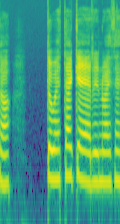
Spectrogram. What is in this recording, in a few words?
"ger", Welsh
